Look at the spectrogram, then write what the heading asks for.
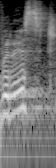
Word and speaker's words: wrist: आप रिस्ट नहीं बोलते इसको, W यहाँ साइलेंट होता है, इसके साथ R के साथ ब्लेंड होता है, आप इसको रिस्ट कहते हैं।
